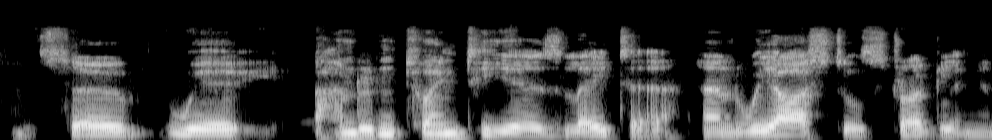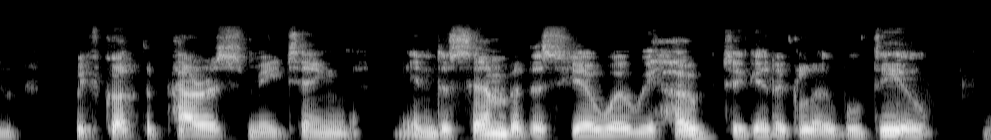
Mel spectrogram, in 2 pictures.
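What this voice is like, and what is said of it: South African accent. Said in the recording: “My strange accent is South African”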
